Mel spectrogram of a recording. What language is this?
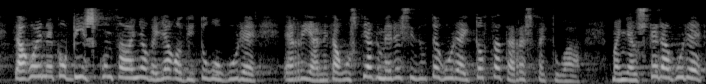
Basque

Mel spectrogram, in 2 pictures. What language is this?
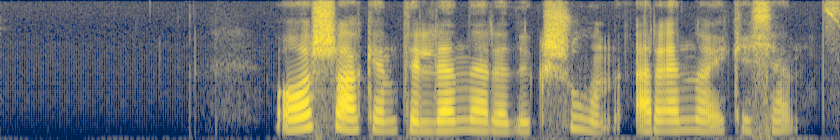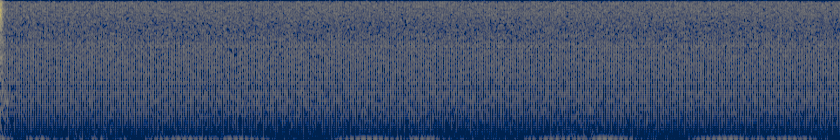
Norwegian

